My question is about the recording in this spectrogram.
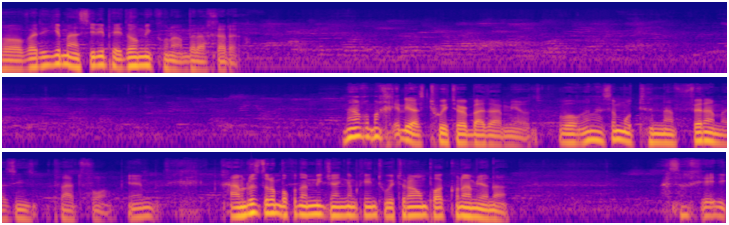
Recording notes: Airport Sessions #4. Once again I am at an airport rambling nonsense into the microphone.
